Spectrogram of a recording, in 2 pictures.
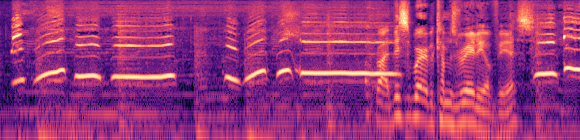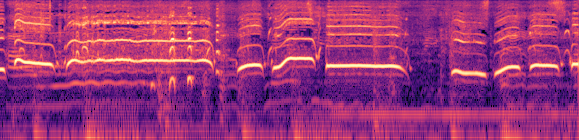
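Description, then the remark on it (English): A swanee whistle plays a bright, wavering tune with swooping slides up and down between sustained notes, loud, while a voice talks briefly over it. “they'd have sold more copies if they'd put a swanny whistle on it”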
